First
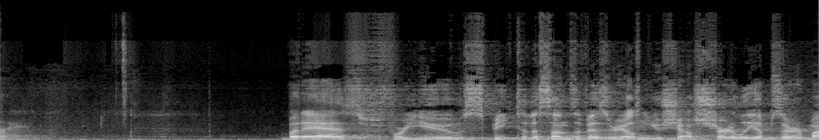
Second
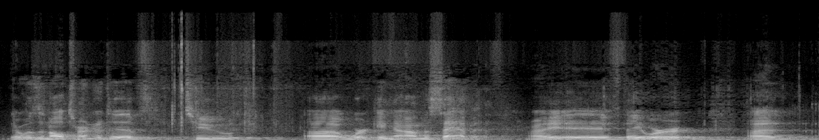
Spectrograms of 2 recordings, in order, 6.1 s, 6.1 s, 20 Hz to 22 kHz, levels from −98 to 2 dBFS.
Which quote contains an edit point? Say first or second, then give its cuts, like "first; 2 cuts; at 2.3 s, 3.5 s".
first; 1 cut; at 4.8 s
